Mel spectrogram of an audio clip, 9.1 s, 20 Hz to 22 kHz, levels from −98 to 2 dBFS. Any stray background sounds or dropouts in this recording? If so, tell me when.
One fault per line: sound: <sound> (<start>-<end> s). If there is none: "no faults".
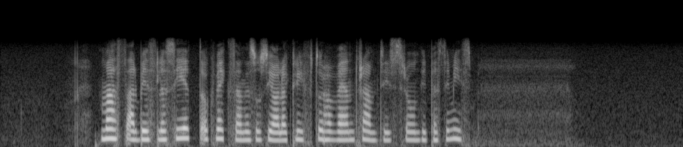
no faults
